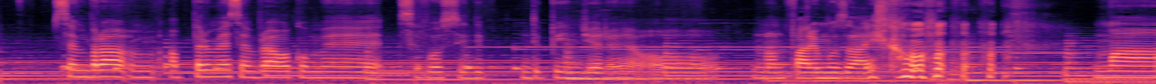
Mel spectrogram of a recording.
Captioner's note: laughs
